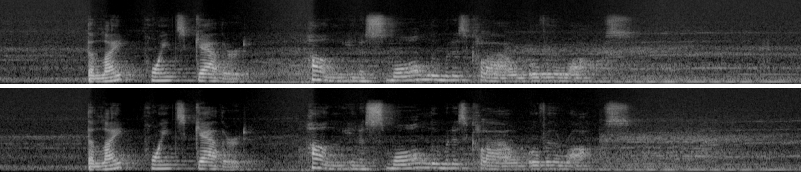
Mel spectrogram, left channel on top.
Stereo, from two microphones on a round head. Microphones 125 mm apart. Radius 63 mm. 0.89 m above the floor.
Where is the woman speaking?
15° right (ahead or behind), 1.1 m; by 6.3 s 25° right (ahead or behind), 3.5 m.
